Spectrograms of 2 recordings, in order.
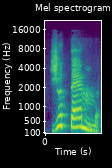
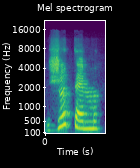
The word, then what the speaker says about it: je t'aime: Porque eu praticamente não vou pronunciar esse E aqui.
